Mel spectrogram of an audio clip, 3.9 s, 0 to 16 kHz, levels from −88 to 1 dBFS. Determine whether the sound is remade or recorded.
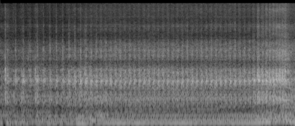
remade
